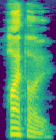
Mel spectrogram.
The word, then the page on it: hypo: Australian English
